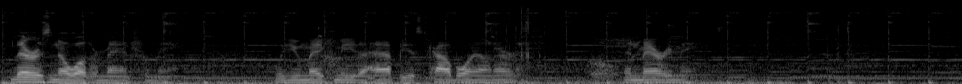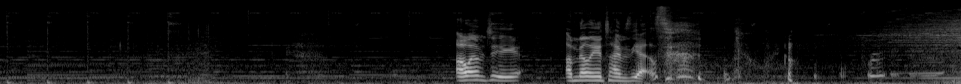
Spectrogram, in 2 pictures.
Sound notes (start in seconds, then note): 7.4 upbeat instrumental music; 16.1 giggles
